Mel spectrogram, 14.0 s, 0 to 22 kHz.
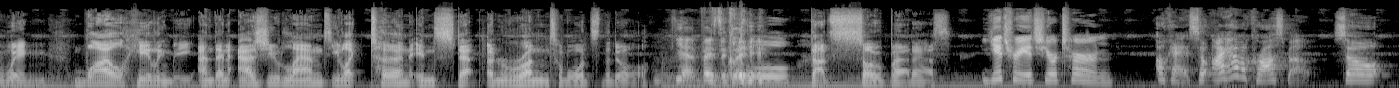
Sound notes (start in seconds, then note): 7.2 chuckles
